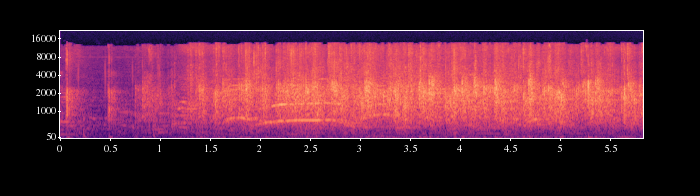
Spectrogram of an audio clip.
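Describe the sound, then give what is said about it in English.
An audience breaks into sustained, dense clapping that swells after a brief quieter start and stays loud and steady, with a faint voice or cheer threading through the applause. “You have to clap well because you have never preached before.”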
